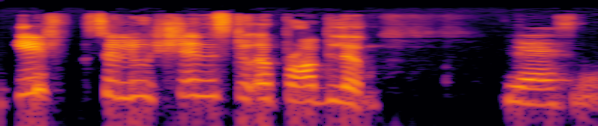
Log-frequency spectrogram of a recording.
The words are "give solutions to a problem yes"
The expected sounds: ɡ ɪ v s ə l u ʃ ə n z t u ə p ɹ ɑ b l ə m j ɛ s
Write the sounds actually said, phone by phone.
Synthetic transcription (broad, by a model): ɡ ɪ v s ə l u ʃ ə n s t u ə p ɹ ɑ b l ə m j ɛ s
